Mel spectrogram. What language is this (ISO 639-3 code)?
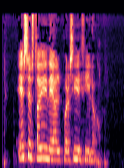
glg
